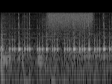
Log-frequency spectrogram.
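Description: Airbrush spraying in short bursts of hiss, with one longer, stronger spray from about one second in until near the end, as fine detail is added to fondant.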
